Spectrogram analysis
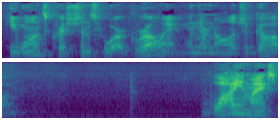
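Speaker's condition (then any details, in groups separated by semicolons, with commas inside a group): No condition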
